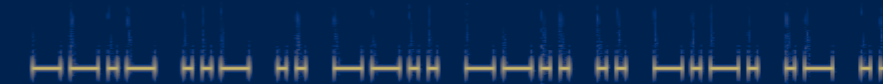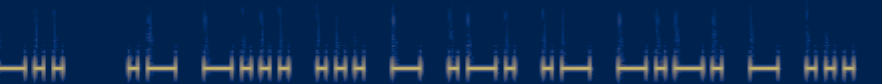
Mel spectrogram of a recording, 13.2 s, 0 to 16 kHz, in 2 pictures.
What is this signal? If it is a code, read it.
Morse code, heard as a keyed tone, about 17 wpm, 700 Hz. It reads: QUIZZICAL ABSTRACTS
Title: Pangram Challenge v2 - 17wpm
